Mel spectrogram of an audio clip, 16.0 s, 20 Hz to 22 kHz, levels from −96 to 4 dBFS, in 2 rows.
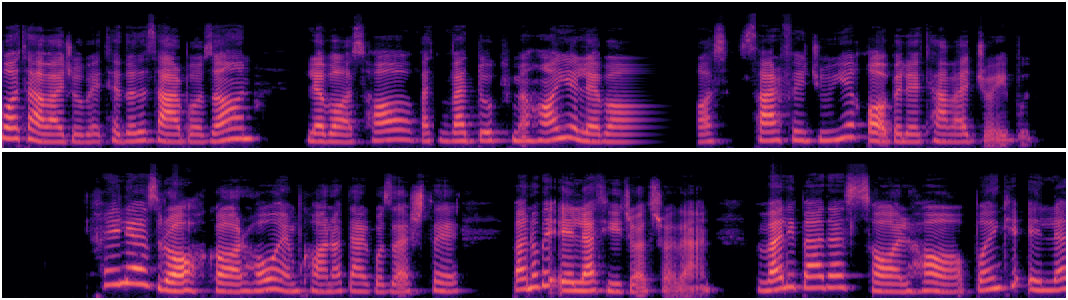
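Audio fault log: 4.65 to 5.24 s, call audio freeze: the sound stops and a fading buzz fills about 0.56 s, the last 0.29 s of it silent, likely because packets stalled and the jitter buffer ran dry. Nothing is lost, since playback resumes where it halted. A spectrogram shows a smeared, decaying band ending in a blank column.
5.48 s, skip ahead: roughly 0.3 s of audio is dropped and the two sides are spliced with only a 9 ms bridge, so the sound lurches forward. The waveform shows an abrupt joint between mismatched envelopes, and the spectrogram shows a hard vertical discontinuity.
5.75 to 9.73 s, jitter buffer slow-down: repeated pitch periods add 0.32 s, running the speech at 92% speed with unchanged pitch, so sounds drag. On a spectrogram the harmonics stay level while syllables stretch wider, with faint periodic repetition in the waveform.
10.46 to 12.78 s and 13.26 to 15.79 s, jitter buffer speed-up: short pitch-period slices are cut out, roughly 0.4 s at 116% speed and then about 0.2 s at 107%, to shrink excess buffering, so speech sounds hurried at the same pitch. 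Spectrograms show compressed syllables with steady harmonic spacing.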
